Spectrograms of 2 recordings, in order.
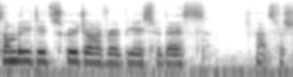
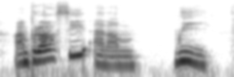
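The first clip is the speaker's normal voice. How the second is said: put-on Scottish accent. Speaker voices their little friend Brassy, Brassy in a Scottish accent. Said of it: "I don't know why I'm talking in a Scottish accent".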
